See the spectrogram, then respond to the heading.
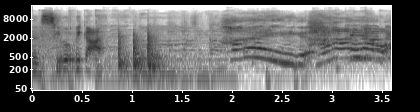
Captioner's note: knocking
